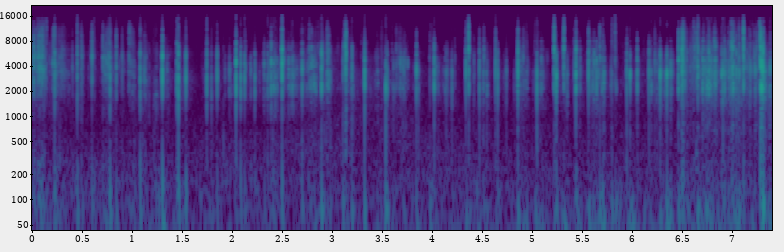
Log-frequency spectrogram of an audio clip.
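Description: Several small hollow silver-coloured metal thimbles, worn on the fingertips of black-gloved hands, are tapped and clinked against each other close to the microphones. The result is a quick, irregular run of bright, high metallic clicks with very short ring and almost no low end.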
